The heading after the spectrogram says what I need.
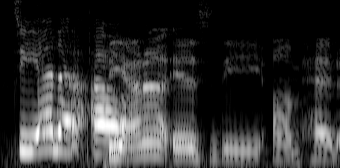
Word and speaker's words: Deanna: Deanna. Deanna.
